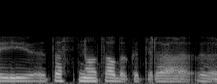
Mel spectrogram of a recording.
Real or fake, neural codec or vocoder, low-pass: fake; autoencoder, 22.05 kHz, a latent of 192 numbers a frame, VITS, trained on many speakers; 3.6 kHz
